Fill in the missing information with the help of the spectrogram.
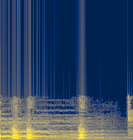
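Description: Dogs bark in a short burst: two quick barks, a pause, then another bark and a final clipped yelp, moderately loud with no one talking.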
